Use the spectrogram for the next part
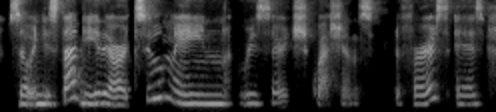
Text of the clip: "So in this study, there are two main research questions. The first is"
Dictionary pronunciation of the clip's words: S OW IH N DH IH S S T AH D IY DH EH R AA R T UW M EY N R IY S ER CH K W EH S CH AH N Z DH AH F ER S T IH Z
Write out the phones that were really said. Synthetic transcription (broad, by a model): S OW IH N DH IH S S T AH D IY DH EH R AA R T UW M EY N R IY S ER CH K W EH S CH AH N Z DH AH F ER S T IH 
